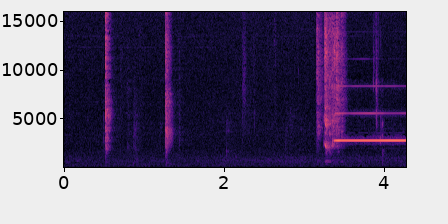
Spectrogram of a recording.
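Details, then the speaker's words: UPS running on dead batteries (replacements on order) returns to mains: two relay clicks, then a steady piercing alarm as the output cuts out for a couple of seconds. It dropped output on mains restore. "it also dies when it's running on battery and power is restored and it came back but the output was off for like a full couple of seconds"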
